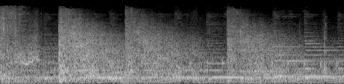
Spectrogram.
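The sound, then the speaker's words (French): A burst of gunfire from a man who has pulled out a gun during a fight: several sharp shots crack out in quick, irregular succession over a dense, noisy background, loud, with no voices. “a sorti un flingue.”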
